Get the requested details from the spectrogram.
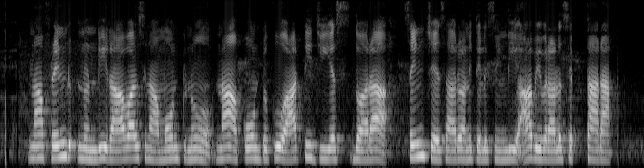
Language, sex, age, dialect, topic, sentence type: Telugu, male, 25-30, Southern, banking, question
